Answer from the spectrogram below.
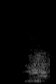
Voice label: Voice Note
